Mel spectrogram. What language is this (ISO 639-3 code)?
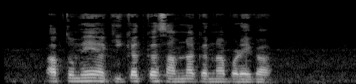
urd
